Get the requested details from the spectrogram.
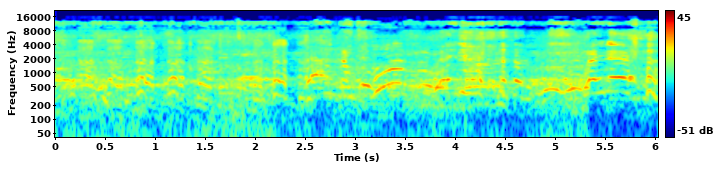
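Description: A woman wails and sobs loudly nearby.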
